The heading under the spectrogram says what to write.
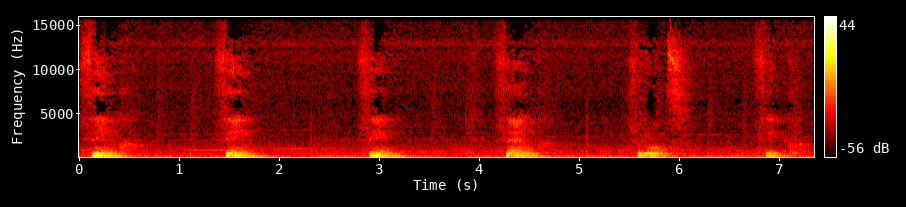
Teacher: Therefore, it is a dental sound. It is a voiceless dental fricative sound. Its spellings is realized in TH.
